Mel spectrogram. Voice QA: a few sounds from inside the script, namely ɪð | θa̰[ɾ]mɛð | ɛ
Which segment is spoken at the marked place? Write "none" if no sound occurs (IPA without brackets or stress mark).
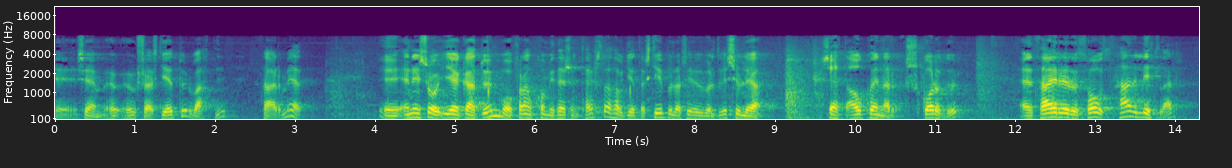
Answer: ɾ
